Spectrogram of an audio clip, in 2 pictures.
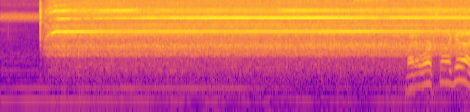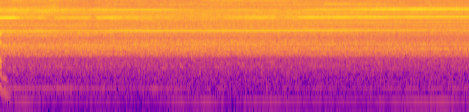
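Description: A small electric air pump inflating camping sleeping pads on an overnight tent trip, running as a very loud, steady high-pitched motor whine throughout, with a short spoken remark partway through.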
